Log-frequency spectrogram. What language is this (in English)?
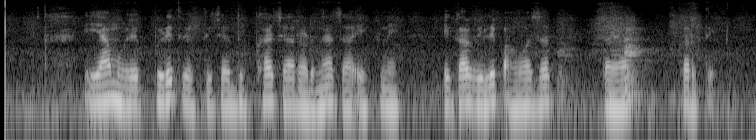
Marathi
